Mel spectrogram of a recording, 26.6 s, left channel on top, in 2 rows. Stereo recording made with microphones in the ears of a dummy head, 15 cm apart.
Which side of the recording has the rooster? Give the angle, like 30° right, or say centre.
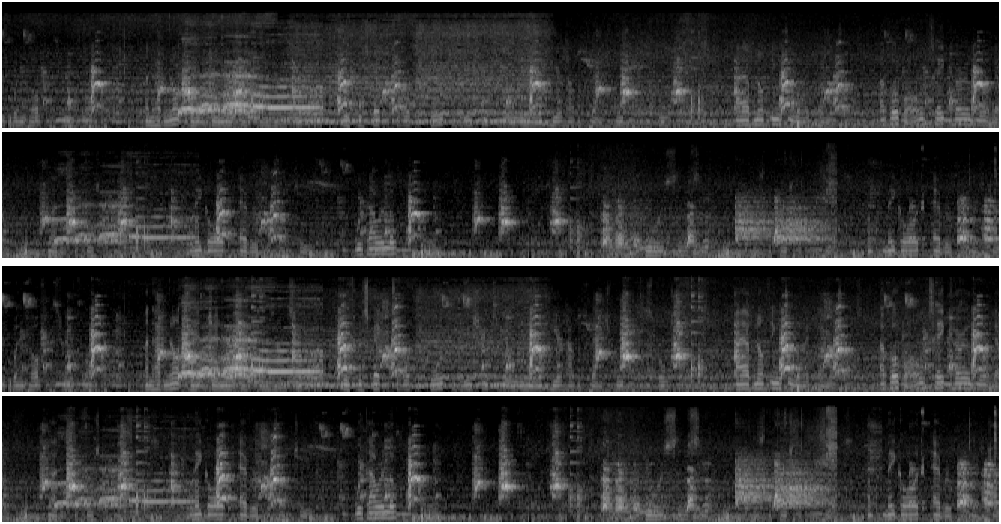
10° right.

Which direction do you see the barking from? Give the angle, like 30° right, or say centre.
70° right.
